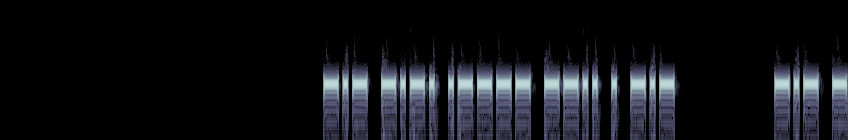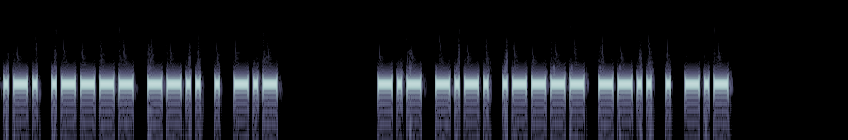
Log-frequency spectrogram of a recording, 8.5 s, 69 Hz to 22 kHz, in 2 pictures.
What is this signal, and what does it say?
Morse code, heard as a keyed tone, about 50 wpm, 700 Hz. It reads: KC1ZEK KC1ZEK KC1ZEK
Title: USA Call Signs - 6 Characters - Repeated 3x - 50wpm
